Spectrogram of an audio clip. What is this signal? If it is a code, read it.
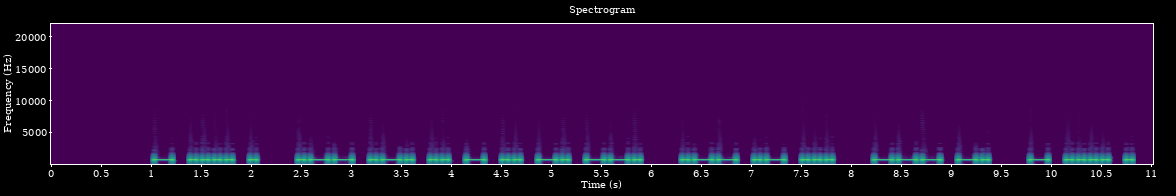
Morse code, heard as a keyed tone, about 20 wpm, 700 Hz. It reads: THE WRITING WAS ON THE
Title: Sentences from Top 1100 Words 20wpm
